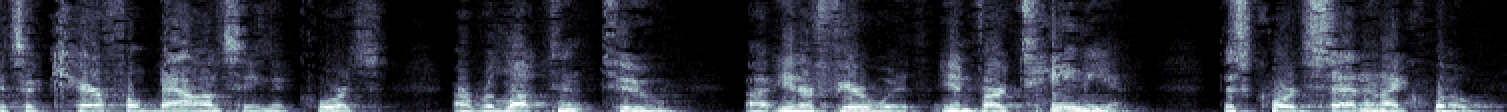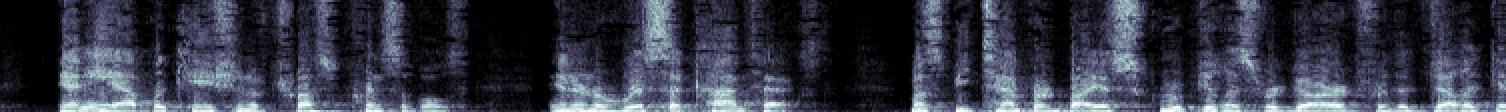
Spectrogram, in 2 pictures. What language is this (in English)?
English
